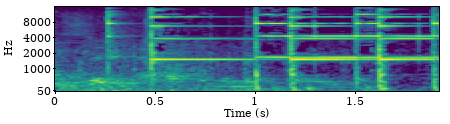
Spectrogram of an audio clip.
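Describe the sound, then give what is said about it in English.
A bicycle bell in a bike shop gives a few bright metallic dings. The sharp strikes overlap into sustained, high ringing overtones. “I always like a good bell on a bicycle, and I see you've got quite a few here.”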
